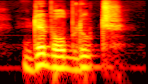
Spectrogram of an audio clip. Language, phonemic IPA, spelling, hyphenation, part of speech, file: Dutch, /ˈdʏ.bəlˌblut/, dubbelbloed, dub‧bel‧bloed, noun / adjective, Nl-dubbelbloed.ogg
- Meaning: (noun) a person of mixed-race, who has one lineage that is European or white; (adjective) of mixed race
